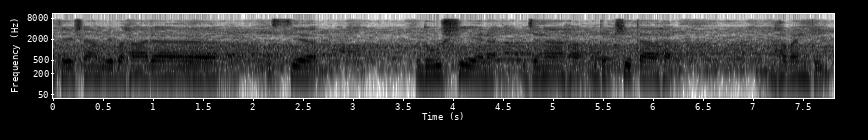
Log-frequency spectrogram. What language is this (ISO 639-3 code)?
san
